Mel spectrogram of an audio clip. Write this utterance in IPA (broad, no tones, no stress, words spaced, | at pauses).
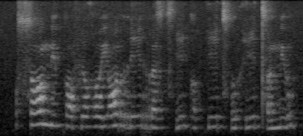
sɔ mʲukɔfi ʁʷijɔ ri rʌzt͡sʼiɡɔ ki t͡sʼuhi tʼʌmʲu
